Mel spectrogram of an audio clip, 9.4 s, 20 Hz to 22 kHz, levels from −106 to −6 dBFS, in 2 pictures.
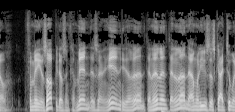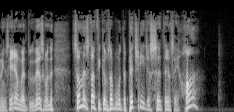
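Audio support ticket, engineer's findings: Gap between chunks, three times: 2.43 to 2.45 s, 4.95 to 4.97 s ("this guy two innings" / "I'm going to do"), 7.47 to 7.50 s ("comes up with the" / "you just sit there"). Hard-edged silent holes of about 23 ms, repeating every 2.5 s. Probable component is the chunked playback or storage path, with padding or late start at each join. Unlike packet-loss dropouts, no speech is missing, and the flow resumes where it stopped.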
